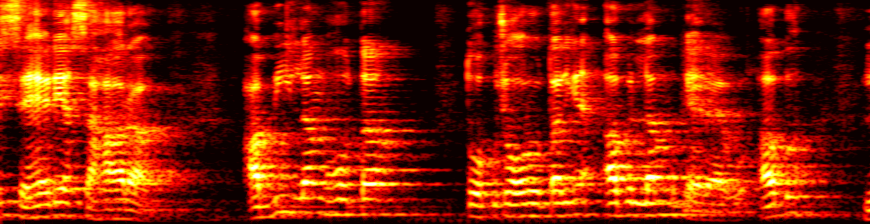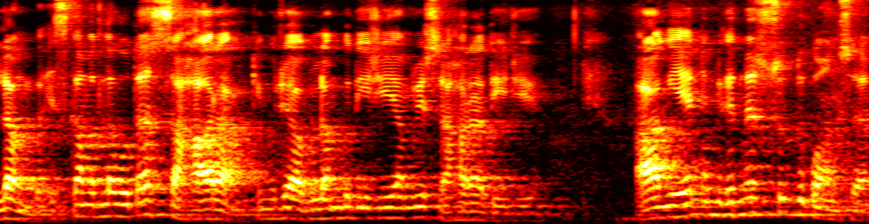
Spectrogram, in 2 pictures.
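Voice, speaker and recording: Male teacher, exam quiz lesson, raised pitch, echoey room with long reverb. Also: darkish tone. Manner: explains, repeats words slowly, asks listener.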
